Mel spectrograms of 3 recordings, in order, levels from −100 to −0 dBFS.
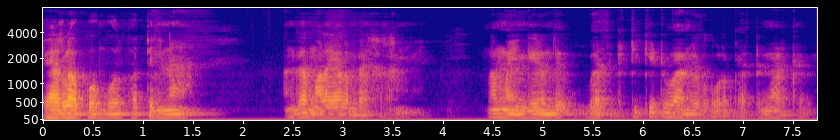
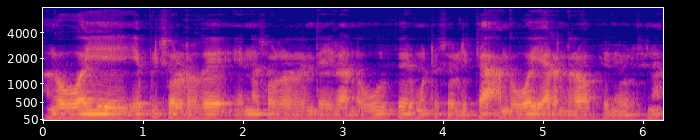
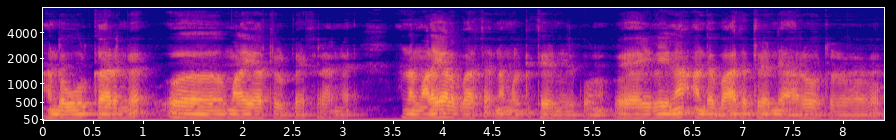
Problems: background sounds at intervals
